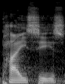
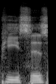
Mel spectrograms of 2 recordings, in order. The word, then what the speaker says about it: Pisces: from a song like Pisces not pieces I've read those comments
